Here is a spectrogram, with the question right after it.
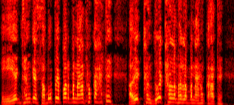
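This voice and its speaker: A woman's voice: high-pitched, expressive, fast talker, noisy background. A woman voicing a strict, nagging village parent in a comic cartoon, with a Chhattisgarh accent and an exasperated, questioning delivery. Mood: scolding.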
